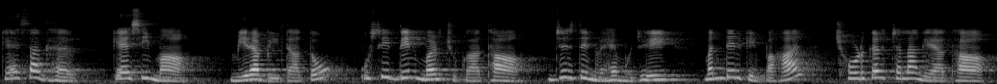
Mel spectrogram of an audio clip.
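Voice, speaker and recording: A woman's voice: medium pitch, sing-song, slow pace. A woman voicing a wounded, unforgiving elderly mother, stern and bitter, in a moral story. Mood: bitter, hurt. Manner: bitter rhetorical questions, stern.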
